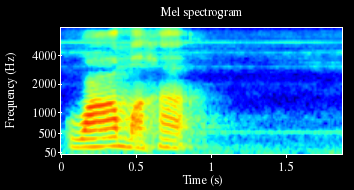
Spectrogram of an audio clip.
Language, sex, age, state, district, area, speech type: Sanskrit, female, 45-60, Karnataka, Dakshina Kannada, urban, read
